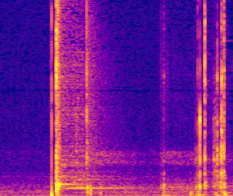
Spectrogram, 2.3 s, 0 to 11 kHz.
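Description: An Umarex Origin .25 caliber airgun firing at a target: a sharp loud crack, then a few fainter follow-up snaps and a cluster of quick bright impacts near the end.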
